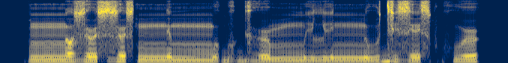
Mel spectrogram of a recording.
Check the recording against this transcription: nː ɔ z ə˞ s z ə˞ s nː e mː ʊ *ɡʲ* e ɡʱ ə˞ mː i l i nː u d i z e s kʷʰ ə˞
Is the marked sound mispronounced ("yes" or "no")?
yes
